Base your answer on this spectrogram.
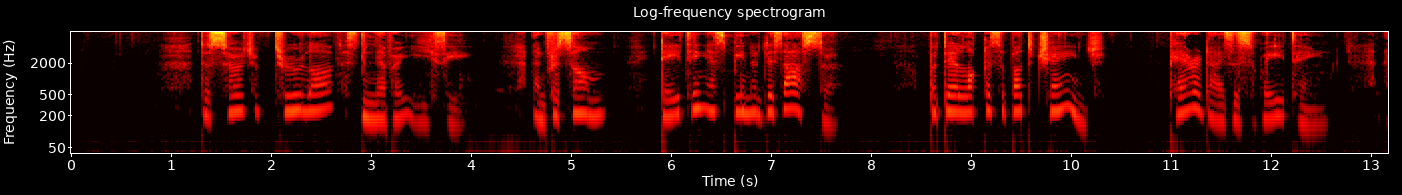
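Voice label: Thai, accented English; GoLocalise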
